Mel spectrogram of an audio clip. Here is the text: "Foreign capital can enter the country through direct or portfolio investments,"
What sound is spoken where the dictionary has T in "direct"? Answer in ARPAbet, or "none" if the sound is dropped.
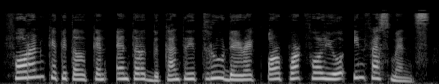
T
